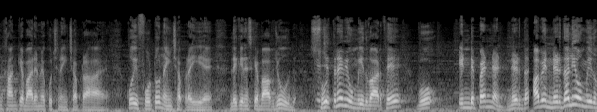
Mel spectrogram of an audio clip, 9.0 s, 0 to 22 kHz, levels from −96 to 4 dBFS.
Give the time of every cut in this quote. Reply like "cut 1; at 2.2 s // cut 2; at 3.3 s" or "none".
cut 1; at 4.9 s // cut 2; at 7.8 s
